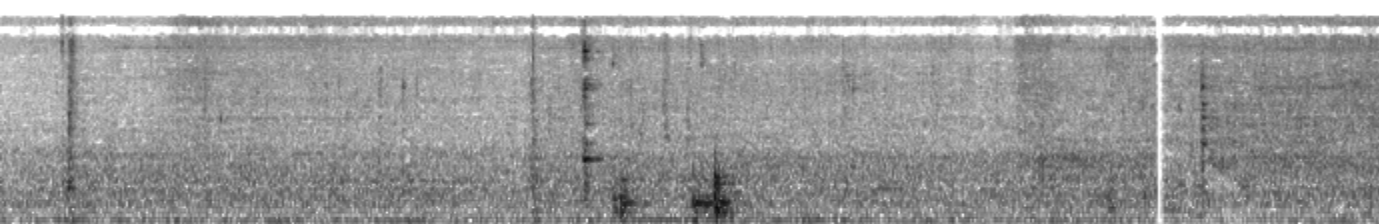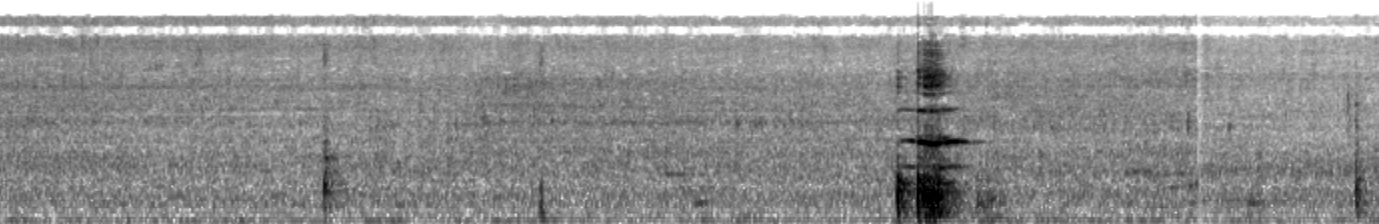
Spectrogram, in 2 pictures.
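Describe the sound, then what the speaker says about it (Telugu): Mutton frying in hot oil with fried ginger for a simple mutton curry, giving a steady low sizzle throughout with a few stirring scrapes and a louder clatter near the end. "అల్లం వేగిందండి ఇప్పుడు మటన్ ఎత్తన్నా"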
